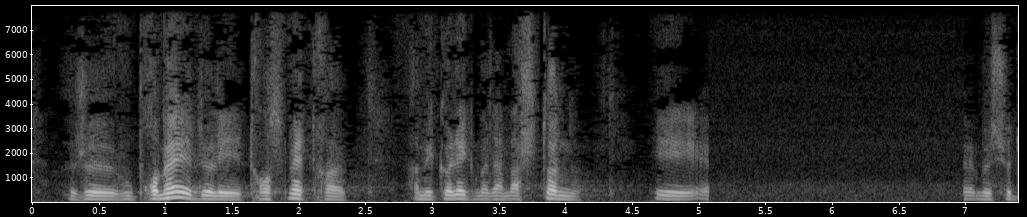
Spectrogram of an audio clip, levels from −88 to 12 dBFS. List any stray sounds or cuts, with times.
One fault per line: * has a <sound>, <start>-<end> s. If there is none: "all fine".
all fine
